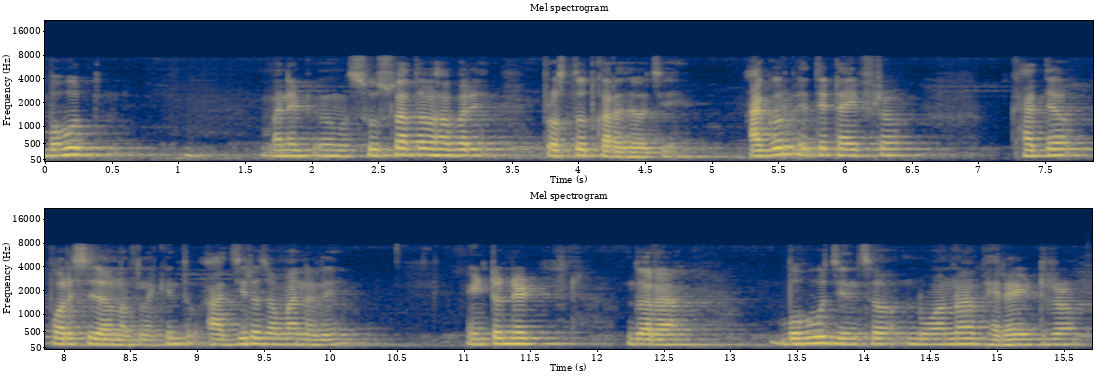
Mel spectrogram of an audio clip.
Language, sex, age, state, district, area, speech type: Odia, male, 30-45, Odisha, Koraput, urban, spontaneous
